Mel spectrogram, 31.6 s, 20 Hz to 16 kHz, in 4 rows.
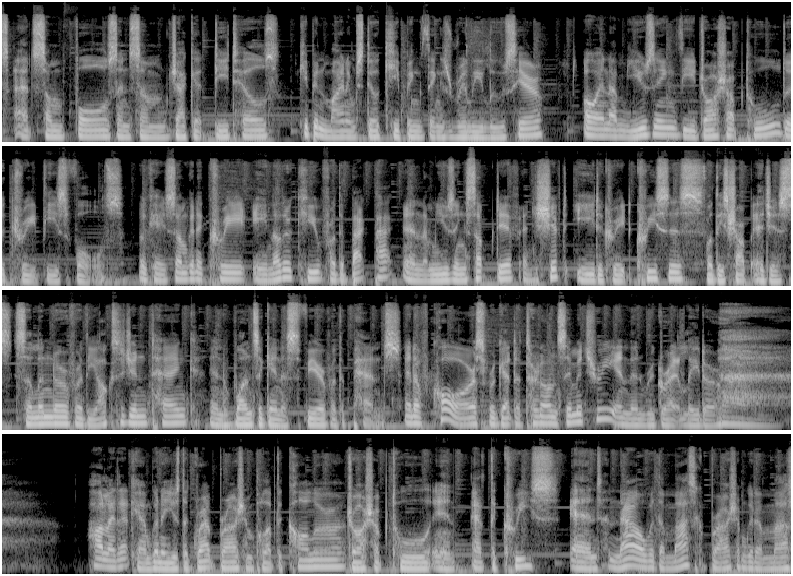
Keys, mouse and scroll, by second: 0.4 ctrl+click, 1.2 ctrl+z, 1.6 ctrl+click, 1.8 ctrl+middle click, 1.9 click, 2.2 ctrl+z, 2.7 middle click, 2.9-4.0 ctrl+drag, 4.0 middle click, 4.1 ctrl+click, 4.5 f, 4.7 ctrl+click, 5.4 ctrl+z, 5.5 ctrl+click, 6.2 ctrl+z, 6.5 f, 6.6 ctrl+click, 7.0 middle click, 7.0 ctrl+click, 7.9 f, 8.2 ctrl+click, 8.3 ctrl+z, 8.4 ctrl+click, 8.8 2, 9.1 ctrl+click, 10.6 click, 10.9 s, 11.5 r, 11.8 g, 12.1 s, 13.0 middle click, 13.2 ctrl+2, 13.4 middle drag, 13.7 shift+e, 14.1 Tab, 14.3 click, 14.8-18.6 typing, 15.5 click, 18.9 click, 19.7 middle click, 19.9 click, 20.3 q, 20.9-22.0 ctrl+middle drag, 22.0 click, 22.5 middle click, 22.5 shift+r, 23.2 ctrl+r, 23.8 f, 24.2 click, 25.8 shift+middle click, 25.9 click, 26.8 middle click, 27.0 click, 28.5 ctrl+z, 28.6 click, 29.3 f, 29.5 click, 30.0 middle click, 30.4 click, 30.6 middle click, 31.0 click, 31.3 middle click.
